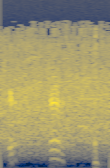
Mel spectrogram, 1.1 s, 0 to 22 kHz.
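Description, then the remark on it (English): A short burst of dense crowd applause and clapping fills the moment, steady and fairly loud, with a brief voice cutting through partway and a low thump near the end. “But when you make $1 million a year, you could do that type of stuff. Round of applause.”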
